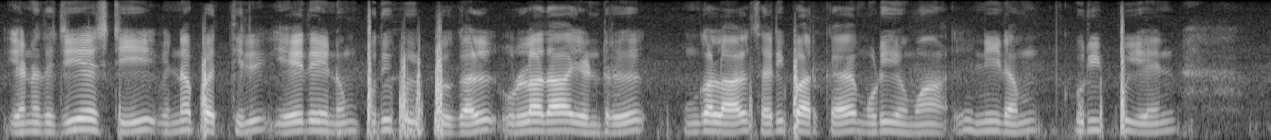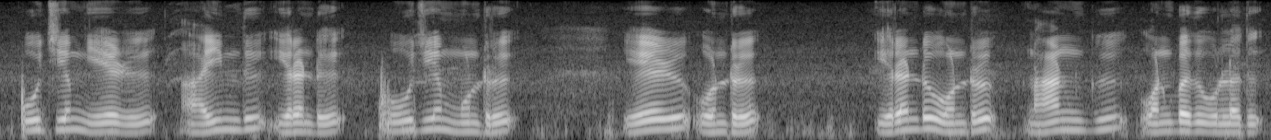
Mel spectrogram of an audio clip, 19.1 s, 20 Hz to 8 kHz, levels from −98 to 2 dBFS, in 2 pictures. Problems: constant background noise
